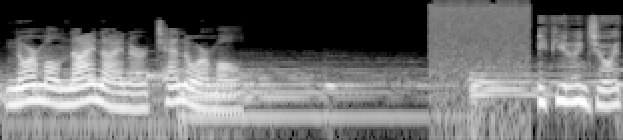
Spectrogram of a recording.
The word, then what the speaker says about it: niner: five five 6 normal 7 normal 8 normal 9 ner 10 normal if you enjoyed this video please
